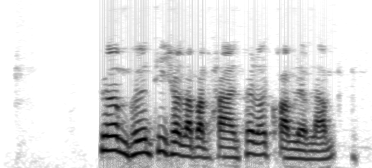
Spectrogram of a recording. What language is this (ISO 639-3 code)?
tha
